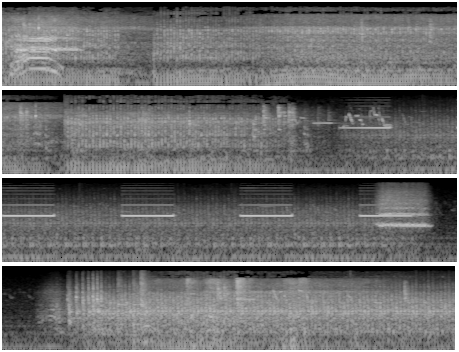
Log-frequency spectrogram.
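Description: A heavy vehicle's engine runs steadily. In the middle a reversing alarm beeps about five times, roughly once a second.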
